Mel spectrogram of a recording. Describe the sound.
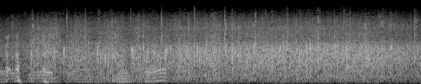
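A crowd applauds steadily for about four seconds, a dense, continuous wash of clapping with a brief cheer or voice rising over it at the start.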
